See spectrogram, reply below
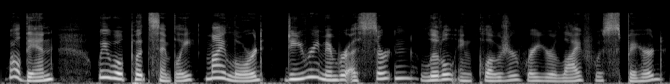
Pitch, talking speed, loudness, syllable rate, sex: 210 Hz, 180 wpm, -19 LUFS, 5.1 syllables/s, female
